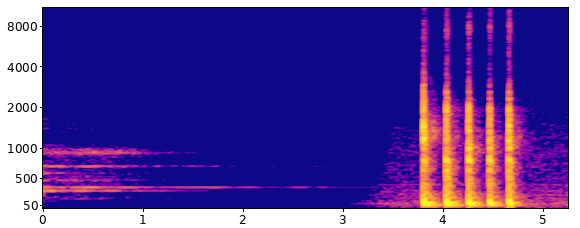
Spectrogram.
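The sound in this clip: Police knock on a door with five firm, rapid, evenly spaced raps, following a faint fading tone and a moment of silence.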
